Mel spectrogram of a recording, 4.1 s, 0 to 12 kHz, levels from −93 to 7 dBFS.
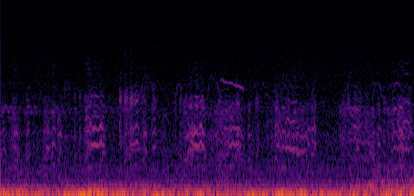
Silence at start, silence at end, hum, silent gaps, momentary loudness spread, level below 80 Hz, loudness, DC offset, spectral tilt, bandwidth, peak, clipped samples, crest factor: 0 s; 0 s; none; none; 7 LU; -44 dBFS; -51 LUFS; under 0.1%; -6 dB/octave; 4.6 kHz; -28 dBFS; under 0.1%; 14 dB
